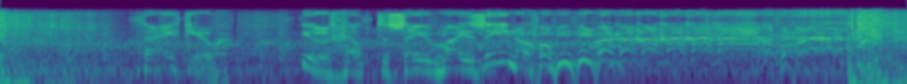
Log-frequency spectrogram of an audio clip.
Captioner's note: evil laugh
